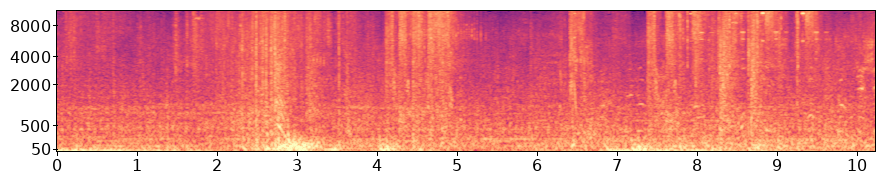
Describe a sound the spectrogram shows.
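Electricity crackles and snaps in sharp bursts.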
